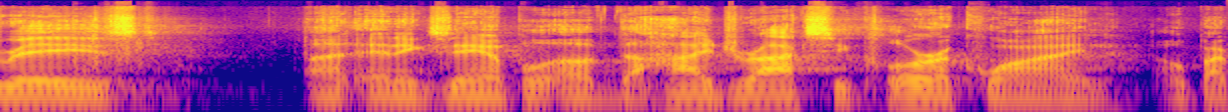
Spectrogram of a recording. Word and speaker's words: hydroxychloroquine: an example of the hydroxychloroquine, I hope I pronounced that correctly, Close enough. As one of those examples. Tell me the right pronunciation? Hydroxychloroquine, but okay. you're very close.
